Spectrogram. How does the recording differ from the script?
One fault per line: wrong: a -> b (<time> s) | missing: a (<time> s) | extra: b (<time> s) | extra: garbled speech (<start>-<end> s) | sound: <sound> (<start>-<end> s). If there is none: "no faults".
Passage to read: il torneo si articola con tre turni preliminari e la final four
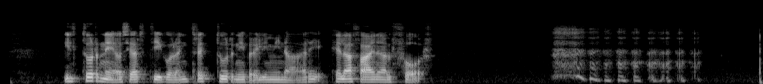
wrong: con -> in (1.8 s)
sound: laugh (5.5-7.1 s)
